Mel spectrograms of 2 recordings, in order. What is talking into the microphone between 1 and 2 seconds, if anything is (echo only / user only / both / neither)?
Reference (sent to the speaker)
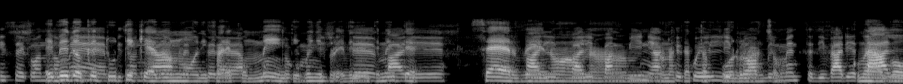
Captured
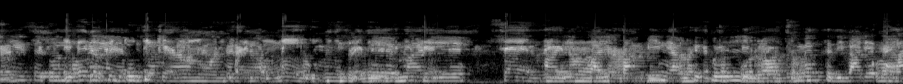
echo only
